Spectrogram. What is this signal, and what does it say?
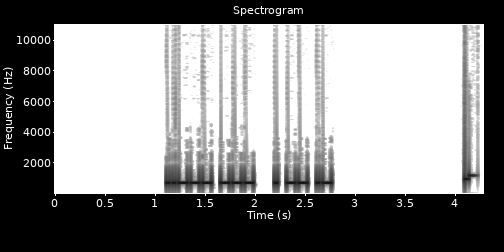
Morse code, heard as a keyed tone, about 40 wpm, 700 Hz. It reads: 2O EMA
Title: Winter Field Day Exchanges Encore 40wpm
